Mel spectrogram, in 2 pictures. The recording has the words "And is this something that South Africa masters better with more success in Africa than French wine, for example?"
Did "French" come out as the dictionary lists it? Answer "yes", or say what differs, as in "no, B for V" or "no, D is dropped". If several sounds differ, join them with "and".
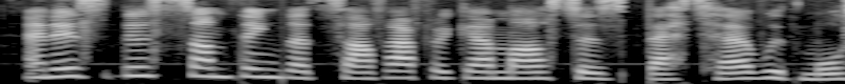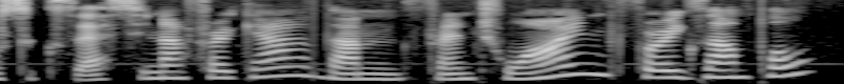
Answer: yes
